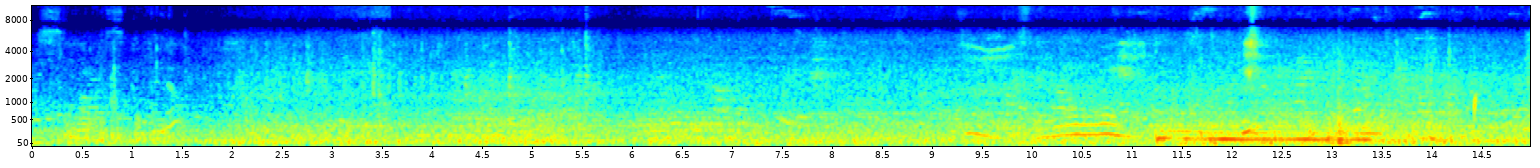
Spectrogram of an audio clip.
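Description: A moving walkway hums and rumbles steadily.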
